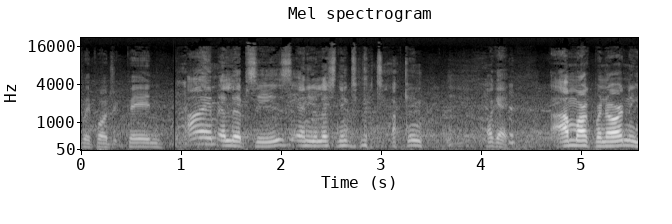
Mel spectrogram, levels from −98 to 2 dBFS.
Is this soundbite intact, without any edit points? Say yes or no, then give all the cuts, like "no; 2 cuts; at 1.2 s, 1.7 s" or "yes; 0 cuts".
no; 1 cut; at 0.9 s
